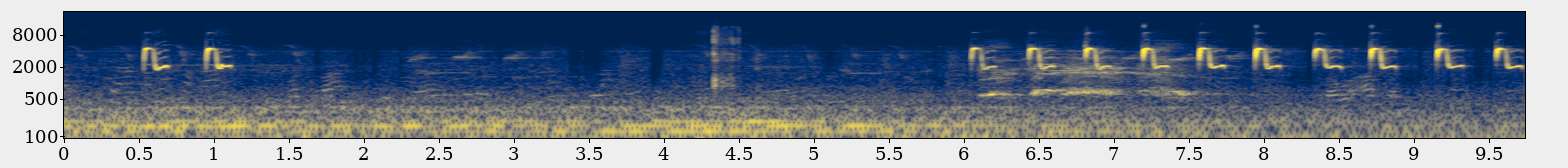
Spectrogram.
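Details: Male olive-backed tailorbird singing a long-shot variation, phone-recorded as a training master for other tailorbirds: a couple of sharp notes, a pause, then a fast run of about nine identical high, downward-hooked chips with a low hum behind.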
